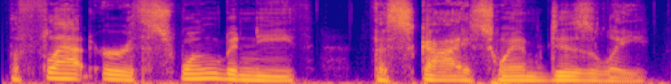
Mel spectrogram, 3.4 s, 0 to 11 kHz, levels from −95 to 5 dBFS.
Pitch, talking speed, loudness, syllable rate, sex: 120 Hz, 160 wpm, -18 LUFS, 4.1 syllables/s, male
